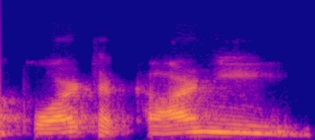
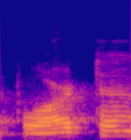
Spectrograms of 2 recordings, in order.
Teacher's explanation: O R bem retroflexo, bem característico do inglês texano, inglês americano texano, né? Tem um R muito forte.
